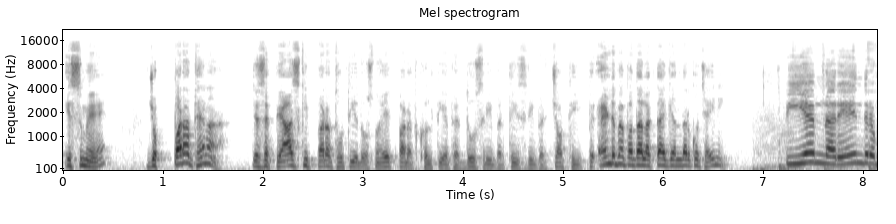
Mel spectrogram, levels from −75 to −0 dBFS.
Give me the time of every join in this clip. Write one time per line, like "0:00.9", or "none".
0:06.8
